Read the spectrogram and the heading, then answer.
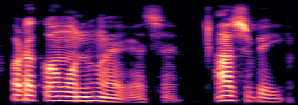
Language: Bangla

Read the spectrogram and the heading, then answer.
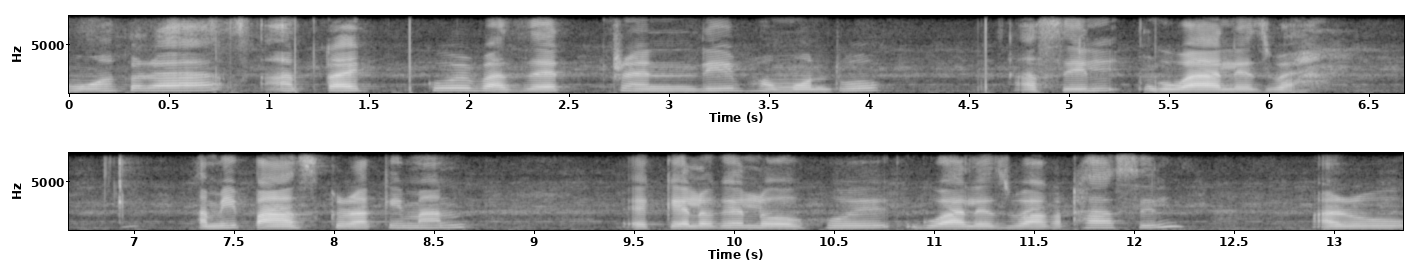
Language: Assamese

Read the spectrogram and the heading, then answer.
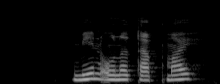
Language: Bashkir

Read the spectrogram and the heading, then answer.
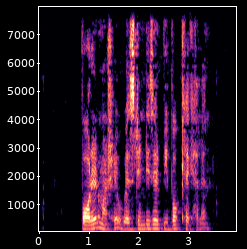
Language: Bangla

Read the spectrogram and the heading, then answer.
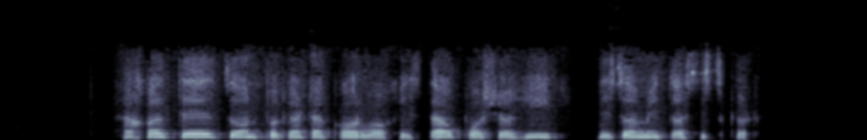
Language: Pashto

